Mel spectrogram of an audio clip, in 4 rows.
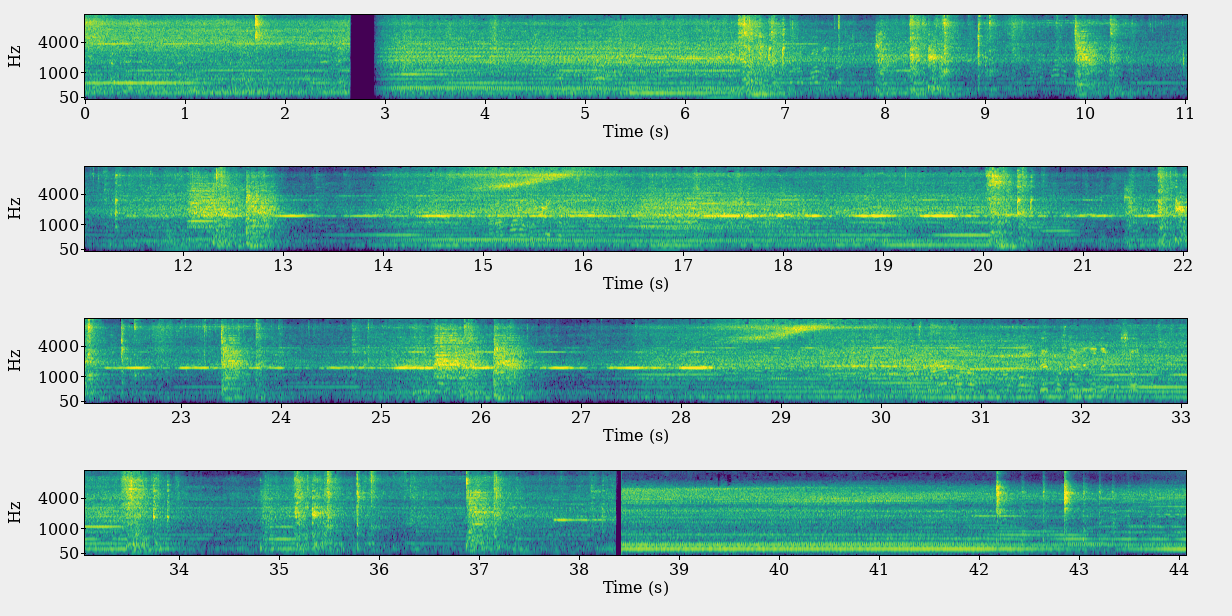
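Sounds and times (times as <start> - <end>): hydraulic unit humming: 0.0 - 44.0
short rising squeal: 11.6 - 33.5.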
